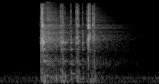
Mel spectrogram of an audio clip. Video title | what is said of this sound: APPLE CREDIT CARD UNBOXING, REVIEW, COMPARISON | it still sounds metal, but not as metallic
